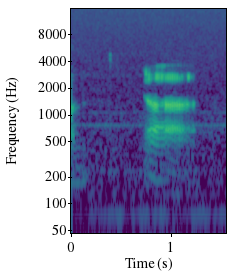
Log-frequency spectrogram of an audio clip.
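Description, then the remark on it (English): A phone's low-battery alert: one short electronic tone lasting about half a second, mid-pitched with bright ringing overtones, sounding alone over faint background hiss. “I just got a low battery on my phone here.”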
